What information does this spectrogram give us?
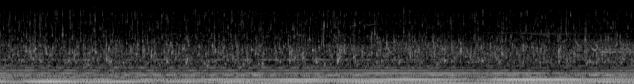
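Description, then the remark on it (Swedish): Holy spring water runs and gurgles steadily through a garden, a continuous trickling flow with a low hum underneath and no voices. “Men också det heliga vattnet. Från källan. Som rinner genom hela trädgården.”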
